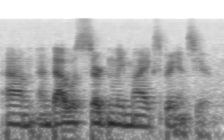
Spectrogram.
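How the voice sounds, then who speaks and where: A man's voice: lowish voice, completely flat delivery, fast, gravelly. Young man presenting college admissions. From Venezuela. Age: 20s. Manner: friendly, conversational, with frequent ums. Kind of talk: live online presentation to prospective students.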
